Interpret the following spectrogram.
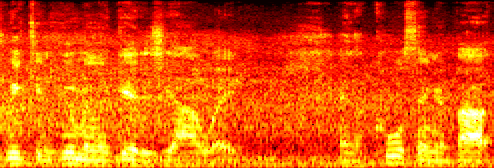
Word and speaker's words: Yahweh: so that's actually a mispronunciation the correct original pronunciation as close as we can humanly get is Yahweh and the cool thing about the name Yahweh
